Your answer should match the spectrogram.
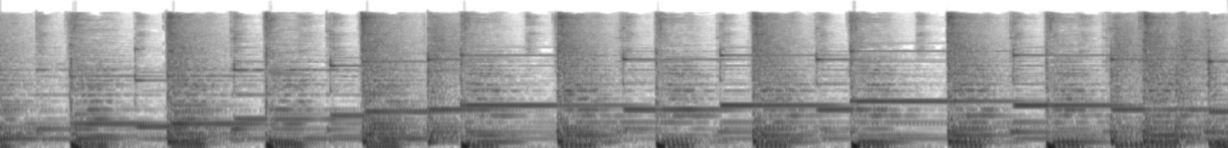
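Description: Background music with a steady beat of about two strokes a second and a tinkling, bell-like melody.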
